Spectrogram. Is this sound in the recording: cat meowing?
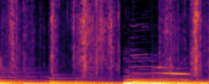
yes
